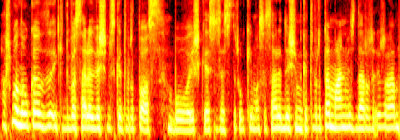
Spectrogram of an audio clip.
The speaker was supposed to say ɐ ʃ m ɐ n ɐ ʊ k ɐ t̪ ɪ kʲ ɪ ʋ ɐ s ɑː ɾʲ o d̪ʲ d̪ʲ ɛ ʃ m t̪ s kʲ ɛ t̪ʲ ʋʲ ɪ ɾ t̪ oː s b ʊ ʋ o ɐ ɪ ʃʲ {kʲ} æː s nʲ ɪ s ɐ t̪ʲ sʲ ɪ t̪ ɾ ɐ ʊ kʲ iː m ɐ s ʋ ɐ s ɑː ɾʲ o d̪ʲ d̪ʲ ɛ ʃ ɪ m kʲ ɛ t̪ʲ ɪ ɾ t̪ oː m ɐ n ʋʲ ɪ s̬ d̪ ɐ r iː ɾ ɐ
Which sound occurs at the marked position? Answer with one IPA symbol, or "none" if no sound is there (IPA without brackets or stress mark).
kʲ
